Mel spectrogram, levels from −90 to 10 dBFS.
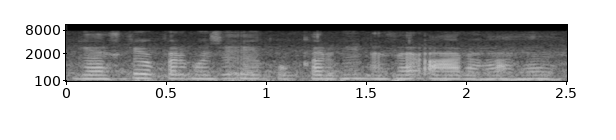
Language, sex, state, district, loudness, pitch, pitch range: Hindi, female, Chandigarh, Chandigarh, -17 LUFS, 220 Hz, 210-225 Hz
